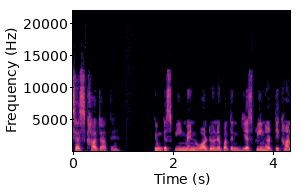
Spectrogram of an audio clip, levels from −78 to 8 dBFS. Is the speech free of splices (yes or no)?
yes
